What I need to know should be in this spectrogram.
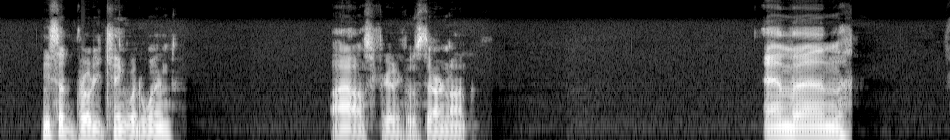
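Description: A middle-aged man speaks expressively into a close microphone, in short bursts.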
